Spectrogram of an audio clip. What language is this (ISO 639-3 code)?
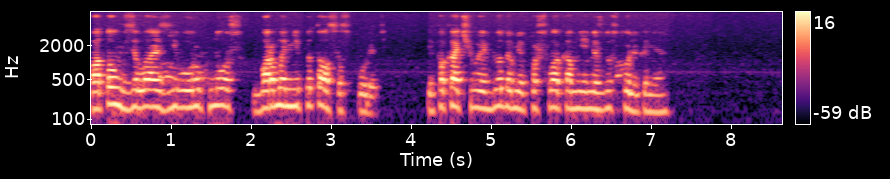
rus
